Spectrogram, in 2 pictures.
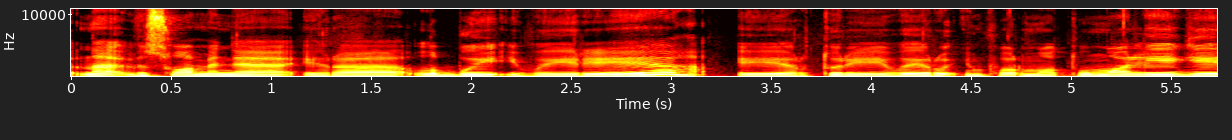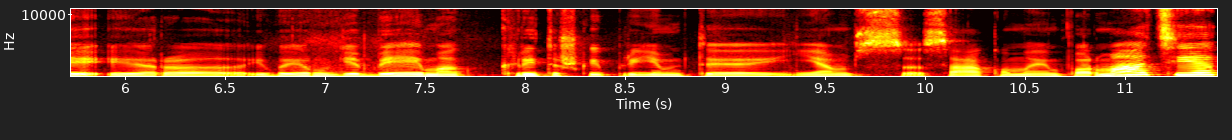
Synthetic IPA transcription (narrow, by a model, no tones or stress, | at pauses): nɐʋʲɪsuɔmʲɛnʲɛiːɾɐlˠɐbɐɪʔiːʋɐɪɾʲɪɪrt̪ʊɾʲɪiːʋɐɪɾuːʔɪnfoːrmuɔt̪ʊmoːlʲiːɡʲiʔɪrḭːʋɐɪɾuːɡʲɛbʲeːjɪmɑkɾʲɪt̪ʲɪʃkɐɪpʲɾʲɪjɪmʲt̪ʲɪjiɛmssɑːkoːmɐɪnfoːrmɑːt͡s̪ʲɪjɛ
